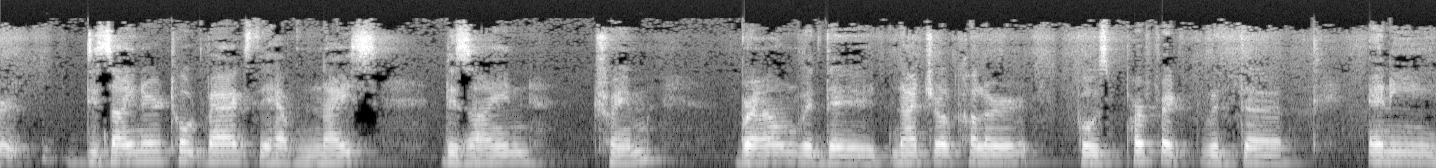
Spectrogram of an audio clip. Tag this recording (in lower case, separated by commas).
speech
